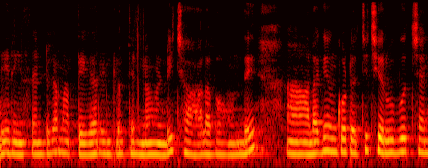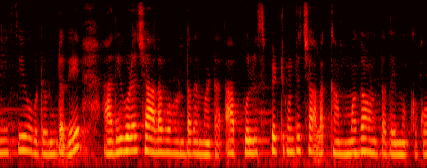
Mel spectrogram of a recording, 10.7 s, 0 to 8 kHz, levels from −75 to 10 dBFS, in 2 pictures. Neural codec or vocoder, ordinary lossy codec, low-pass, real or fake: none; none; none; real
